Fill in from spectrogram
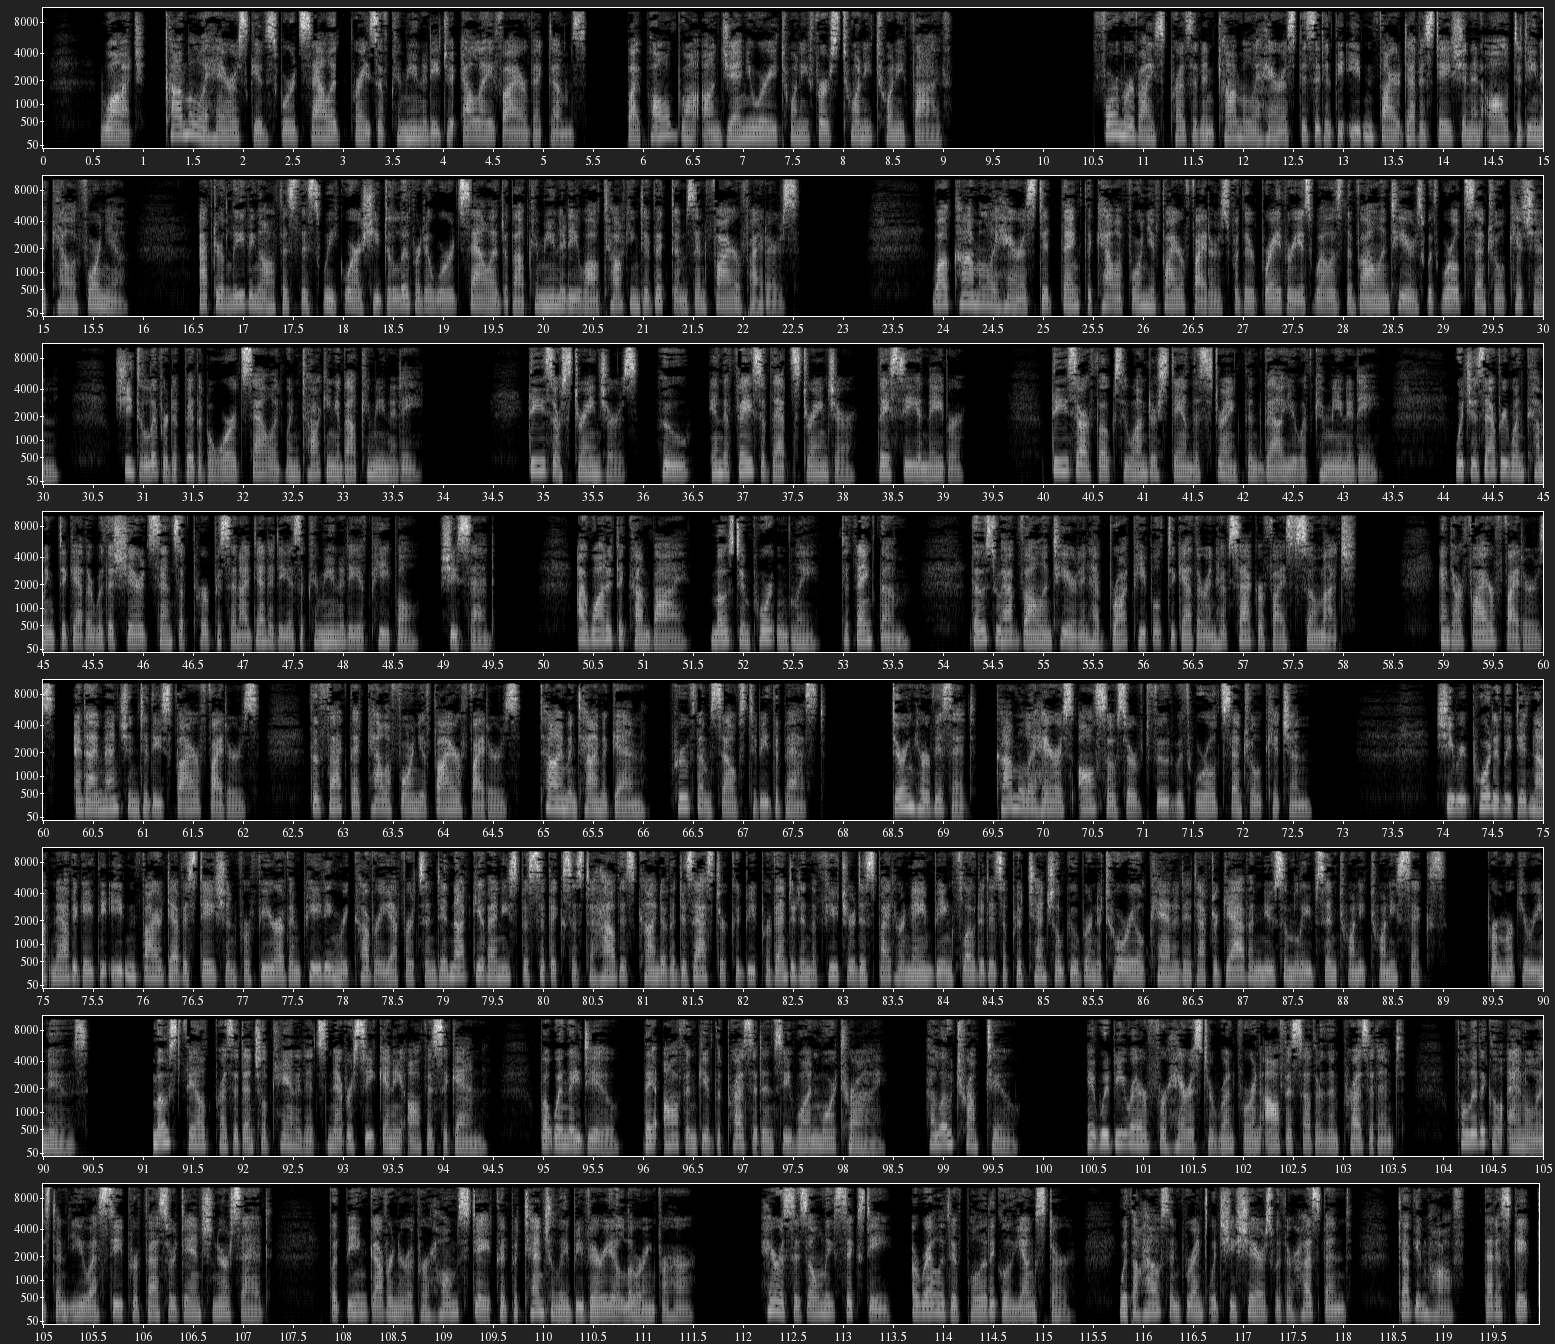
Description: Former Vice President Kamala Harris visited the Eaton fire devastation in Altadena, California, after leaving office this week where she delivered a word salad about “community” while talking to victims and firefighters.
